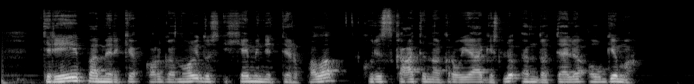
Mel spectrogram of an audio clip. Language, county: Lithuanian, Kaunas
